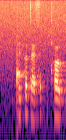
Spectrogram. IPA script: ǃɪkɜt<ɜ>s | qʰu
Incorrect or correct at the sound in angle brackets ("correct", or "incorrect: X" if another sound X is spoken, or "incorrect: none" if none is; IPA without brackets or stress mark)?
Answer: incorrect: æ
